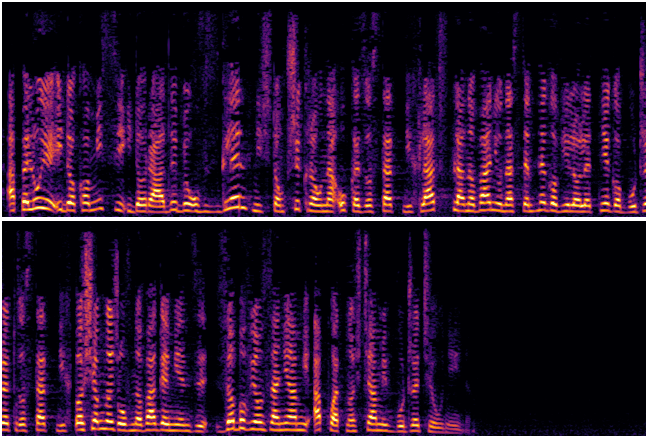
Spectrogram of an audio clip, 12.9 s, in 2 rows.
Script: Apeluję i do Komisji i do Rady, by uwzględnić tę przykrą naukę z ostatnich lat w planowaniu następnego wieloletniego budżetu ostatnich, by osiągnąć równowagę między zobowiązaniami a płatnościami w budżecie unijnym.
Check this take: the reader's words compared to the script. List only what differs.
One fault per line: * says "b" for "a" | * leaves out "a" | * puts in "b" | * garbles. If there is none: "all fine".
all fine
